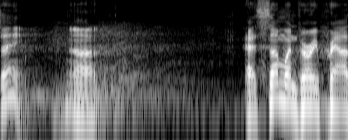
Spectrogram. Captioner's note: audience laughing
